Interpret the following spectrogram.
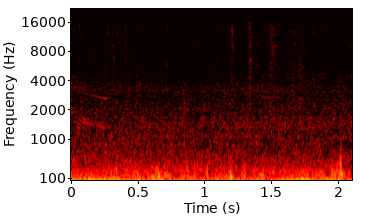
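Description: Low, uneven outdoor rumble with faint scattered ticks and no voice.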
